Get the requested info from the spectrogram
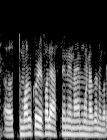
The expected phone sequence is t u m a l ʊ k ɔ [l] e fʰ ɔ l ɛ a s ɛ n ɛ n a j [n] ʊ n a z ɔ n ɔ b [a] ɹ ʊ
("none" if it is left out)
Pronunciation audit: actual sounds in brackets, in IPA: ɹ, m, a

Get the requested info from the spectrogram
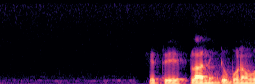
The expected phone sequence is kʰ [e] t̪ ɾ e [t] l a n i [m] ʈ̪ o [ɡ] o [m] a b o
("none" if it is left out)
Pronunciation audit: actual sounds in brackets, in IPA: e, p, ŋ, b, n

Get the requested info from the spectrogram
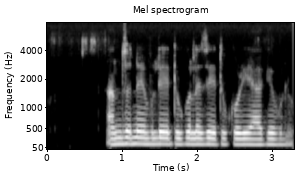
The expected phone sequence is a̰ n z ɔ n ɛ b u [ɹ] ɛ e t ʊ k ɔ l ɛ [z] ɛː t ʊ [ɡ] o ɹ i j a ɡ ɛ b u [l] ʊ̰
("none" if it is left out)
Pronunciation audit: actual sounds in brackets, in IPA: l, z, k, l

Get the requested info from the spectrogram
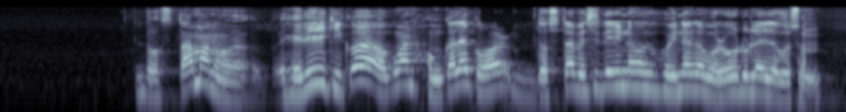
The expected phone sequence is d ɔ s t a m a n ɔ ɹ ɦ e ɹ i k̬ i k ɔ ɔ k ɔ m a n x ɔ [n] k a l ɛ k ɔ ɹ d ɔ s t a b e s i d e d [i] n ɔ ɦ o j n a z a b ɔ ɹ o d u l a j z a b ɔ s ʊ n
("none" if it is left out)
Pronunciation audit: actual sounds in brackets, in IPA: ŋ, i

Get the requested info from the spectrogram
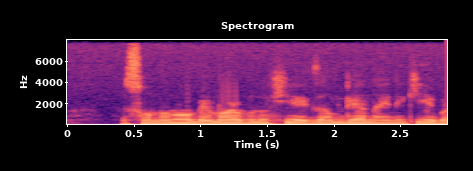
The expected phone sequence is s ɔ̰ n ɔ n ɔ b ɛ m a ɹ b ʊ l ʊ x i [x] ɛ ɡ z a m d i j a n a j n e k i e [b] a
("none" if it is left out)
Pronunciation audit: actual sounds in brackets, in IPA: none, b

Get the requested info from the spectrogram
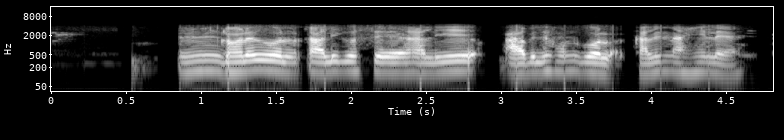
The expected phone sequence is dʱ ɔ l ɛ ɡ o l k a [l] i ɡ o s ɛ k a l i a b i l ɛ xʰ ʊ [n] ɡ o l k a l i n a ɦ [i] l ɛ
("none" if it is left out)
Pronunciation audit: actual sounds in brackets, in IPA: l, n, i

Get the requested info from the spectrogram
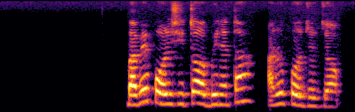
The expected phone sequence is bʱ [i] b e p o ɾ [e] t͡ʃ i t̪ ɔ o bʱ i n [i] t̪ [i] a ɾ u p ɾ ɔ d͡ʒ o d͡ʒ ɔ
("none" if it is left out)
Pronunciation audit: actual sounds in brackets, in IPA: a, i, e, a

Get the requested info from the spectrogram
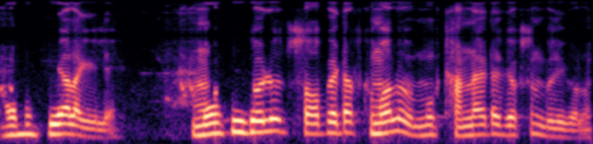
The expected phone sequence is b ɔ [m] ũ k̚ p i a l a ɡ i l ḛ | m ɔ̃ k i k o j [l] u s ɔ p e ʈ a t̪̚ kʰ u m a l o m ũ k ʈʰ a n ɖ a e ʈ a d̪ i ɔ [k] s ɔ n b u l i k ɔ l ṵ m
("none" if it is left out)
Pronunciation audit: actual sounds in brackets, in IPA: m, l, k

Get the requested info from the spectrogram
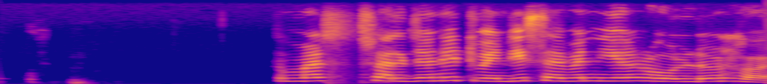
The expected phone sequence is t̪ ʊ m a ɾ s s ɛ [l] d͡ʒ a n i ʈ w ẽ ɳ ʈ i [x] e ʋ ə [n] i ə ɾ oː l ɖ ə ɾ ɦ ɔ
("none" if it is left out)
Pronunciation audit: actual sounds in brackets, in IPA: l, s, n

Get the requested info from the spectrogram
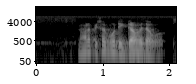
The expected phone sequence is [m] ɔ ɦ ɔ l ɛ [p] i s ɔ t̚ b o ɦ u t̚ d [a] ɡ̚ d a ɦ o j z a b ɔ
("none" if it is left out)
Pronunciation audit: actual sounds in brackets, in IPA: n, p, i

